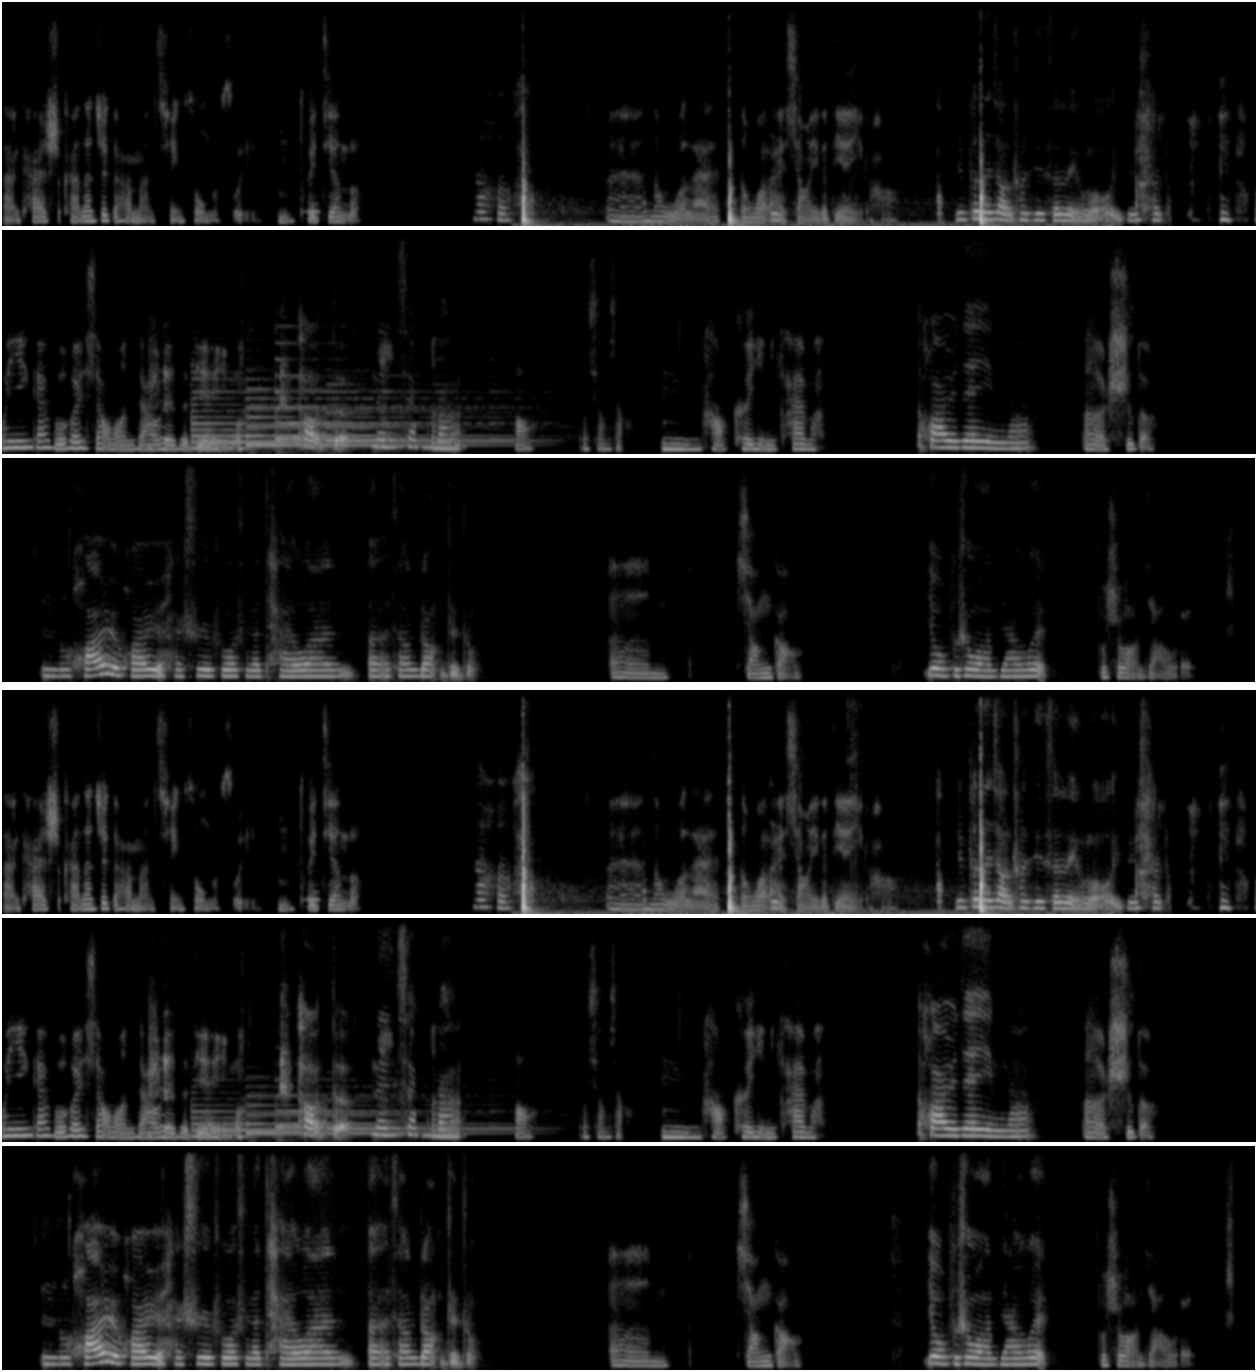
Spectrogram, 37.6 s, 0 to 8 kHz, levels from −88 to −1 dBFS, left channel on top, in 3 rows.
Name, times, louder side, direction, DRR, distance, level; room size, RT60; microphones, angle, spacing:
voice 1, 0.0-2.4 2.8-3.6 6.0-9.0 11.3-11.5 11.9-15.0 16.3-16.4 16.8-17.1 17.7-17.9 18.3-18.7 19.1-20.8 23.3-24.1 31.1-31.7 32.4-33.1 36.0-37.0, right 1 dB, 10° right, 3.4 m, -45 dB
voice 2, 4.7-5.4 7.7-7.8 9.5-11.6 14.0-14.3 15.3-17.1 21.7-22.9 25.5-29.8 34.3-35.5 37.3-37.4, right 2 dB, 45° right, 2.5 m, -38 dB
Wood, 5.1-11.1, right 3 dB, 80° right, 1.1 m, -33 dB
sound 1, 14.4-17.9, left 3 dB, 80° left, 1.5 m, -47 dB
head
